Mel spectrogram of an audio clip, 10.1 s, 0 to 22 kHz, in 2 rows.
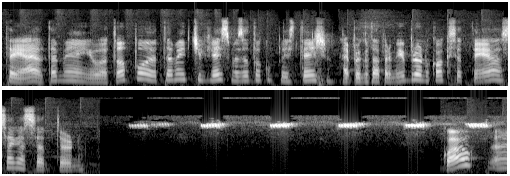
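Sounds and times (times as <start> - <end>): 
speech: 0.0 - 6.0, 9.5 - 10.1
quiet hiss: 5.6 - 10.1
cricket chirping in high-pitched trills: 6.2 - 10.1.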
